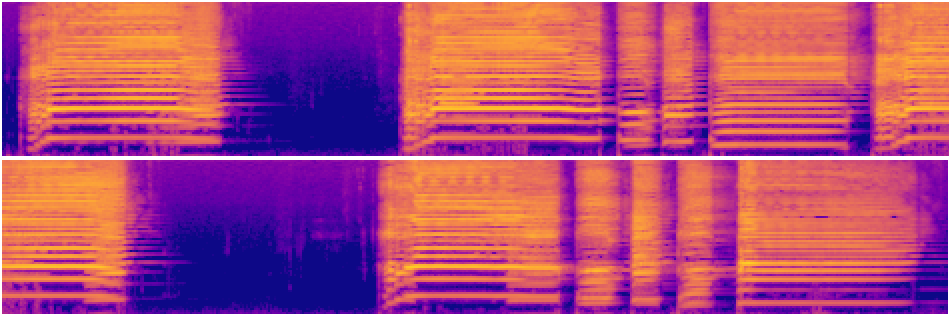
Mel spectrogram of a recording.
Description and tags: Harmonica Rift Key Of G
I recorded myself playing a harmonica rift.
Harmonica, G, Rift, Key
